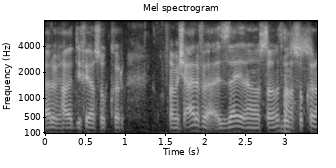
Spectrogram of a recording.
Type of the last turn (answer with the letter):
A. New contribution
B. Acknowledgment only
B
